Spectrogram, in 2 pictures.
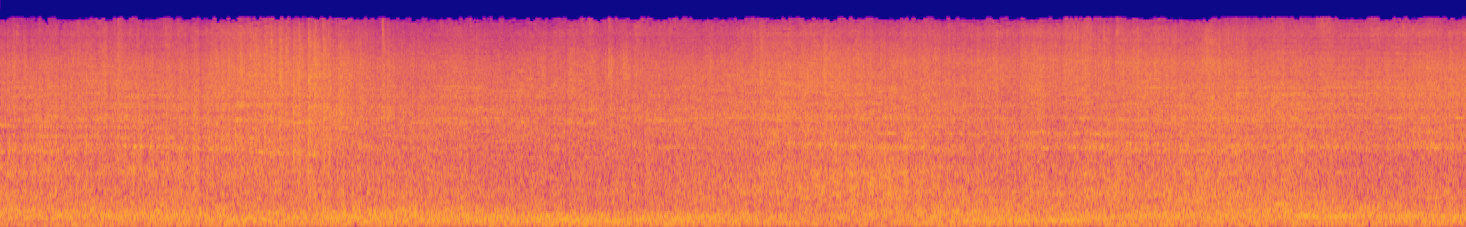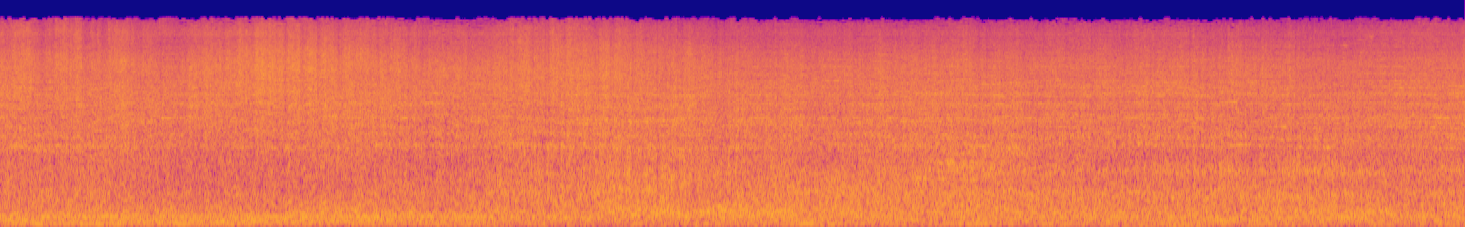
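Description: Freight cars of a long mixed freight train rolling past at steady speed: a continuous rumble and clatter of steel wheels on the rails, with faint high wheel squeal at times.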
